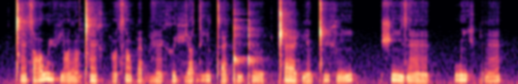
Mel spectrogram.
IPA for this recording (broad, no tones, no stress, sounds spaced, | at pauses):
ǀ æ̃ s ɑ w y f j ɑ̃ l ɑ̃ ǀ æ̃ x q ɑ̃ s ɑ̃ p æ bʱ æ̃ x ɯ fʲ ɑ dʱ i l tʼ æ ǃ ĩ ǃ ɯ | ǁ æ pʲ æ̃ l ǀ y x l ĩ | ʃ ĩ z æ̃ | w ĩ x p r æ̃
